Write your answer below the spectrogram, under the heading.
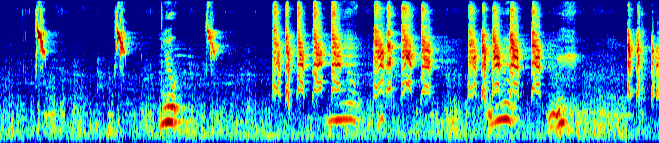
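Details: Long-tailed shrike kept at home, heard in a clip meant to provoke a lazy bird to sing; scattered sharp chips, then rapid buzzy rattling trills in short bursts, with a lower squawky note mixed in.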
